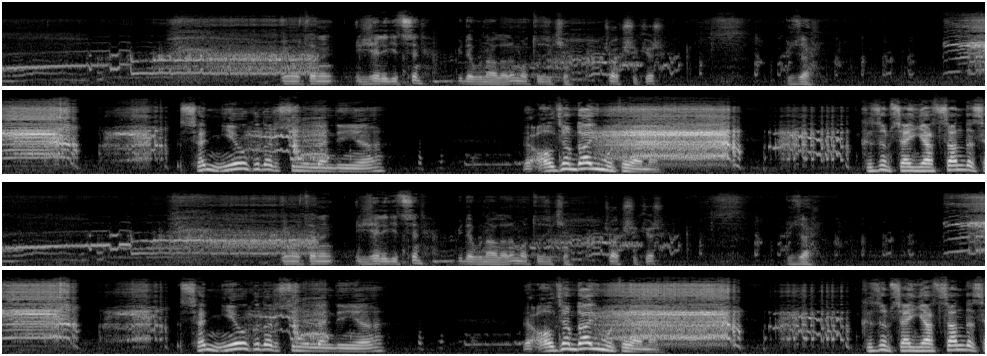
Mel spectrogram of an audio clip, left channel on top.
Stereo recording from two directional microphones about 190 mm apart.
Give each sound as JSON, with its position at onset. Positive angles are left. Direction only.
{"t": 0.6, "sound": "a sound", "side_deg": 0}
{"t": 2.8, "sound": "speech", "side_deg": 0}
{"t": 5.6, "sound": "speech", "side_deg": 45}
{"t": 6.1, "sound": "a man's voice", "side_deg": 10}
{"t": 7.9, "sound": "a man's voice", "side_deg": 5}
{"t": 9.4, "sound": "livestock", "side_deg": 10}
{"t": 11.6, "sound": "speech", "side_deg": 0}
{"t": 13.0, "sound": "speech", "side_deg": 5}
{"t": 15.0, "sound": "a man's voice", "side_deg": 5}
{"t": 15.8, "sound": "a sound", "side_deg": -10}
{"t": 18.3, "sound": "speech", "side_deg": 5}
